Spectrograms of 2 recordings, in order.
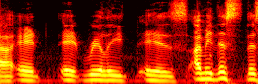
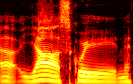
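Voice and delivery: put-on, deliberately deeper voice, much slower pace; 2 semitones lower, 4 dB louder than usual. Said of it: "I like how you deepened your voice for that".

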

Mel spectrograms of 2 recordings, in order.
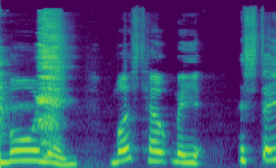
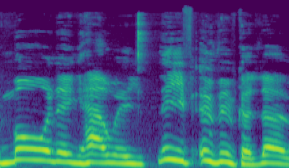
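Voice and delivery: put-on ogre voice, lower pitch; 3 semitones lower than usual. In a roleplaying game, a player speaks to the group as the ogre Uru: Uru ogre voice. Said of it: "It's an ogre. ... And he smells really bad".

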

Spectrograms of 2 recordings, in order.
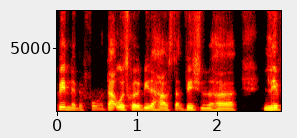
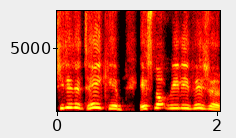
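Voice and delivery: loud shouting voice; 11 semitones higher than usual. Recounting watching a scene, the speaker repeats what they yelled, retelling shouting at the tv. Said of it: "but I was shouting".

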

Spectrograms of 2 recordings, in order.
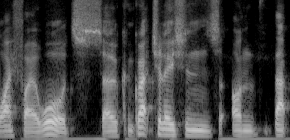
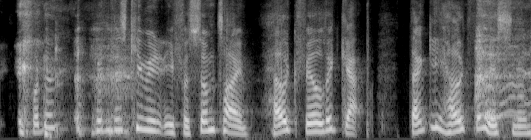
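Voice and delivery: very loud, very high put-on Geordie accent; 11 semitones higher, 8 dB louder than usual. Thanking a listener on air, in a put-on Geordie accent. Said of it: "why I'm putting on the Geordie accent".

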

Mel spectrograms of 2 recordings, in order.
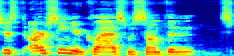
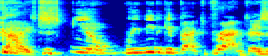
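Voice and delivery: rough, rasping, raspy voice, pitched up; 7 semitones higher than usual. Recalling how he finally got the guys back to practice, imitating his raspy voice. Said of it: "his raspy voice".

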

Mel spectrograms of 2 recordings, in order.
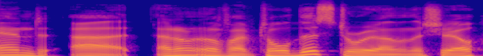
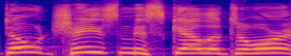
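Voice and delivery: put-on shrill, very high little-kid shout; 14 semitones higher than usual. Retelling a child who loves Skeletor yelling as she runs off, imitating her yell. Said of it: "she'll yell".

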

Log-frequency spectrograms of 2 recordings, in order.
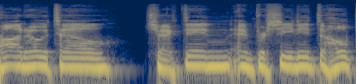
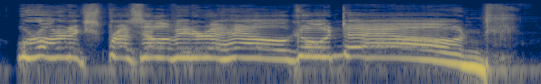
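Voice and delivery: put-on rowdy drunk hollering, very high, stretched downward; 12 semitones higher than usual. Reading aloud a passenger shouting to a nervous flyer: shouting like a drunken redneck. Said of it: "shouted in his ear like a drunken redneck".

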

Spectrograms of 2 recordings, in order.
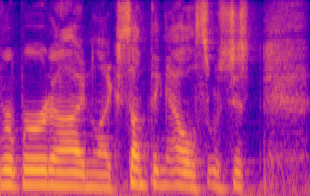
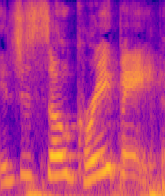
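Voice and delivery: ordinary delivery

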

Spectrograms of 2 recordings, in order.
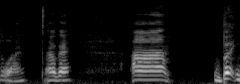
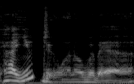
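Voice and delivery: sleazy, leering come-on tone; 9 semitones lower, 9 dB quieter than usual. Mocking America as a pickup line: skeezy guy at a bar. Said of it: "like some skeezy guy at the bar".

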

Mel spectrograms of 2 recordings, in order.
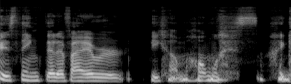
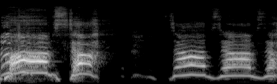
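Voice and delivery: mock yelling, slow and drawn-out screaming. Telling how their mom backed into a van, the speaker retells a scream. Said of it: "I'm screaming outside the car".

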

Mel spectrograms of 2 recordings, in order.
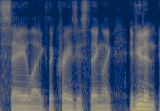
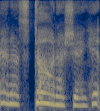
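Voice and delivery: acted, very high, excited, freaked-out sportscaster voice. Retelling the announcer reacting to a one-hit ko: imitating a freaked-out announcer. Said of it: "he would, like, really freak out".

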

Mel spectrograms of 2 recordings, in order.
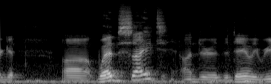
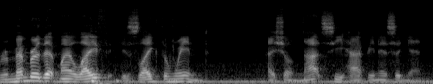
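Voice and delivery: usual speaking voice

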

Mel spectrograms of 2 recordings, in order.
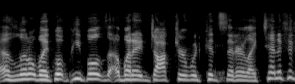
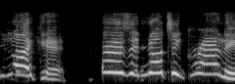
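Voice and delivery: mock British accent, higher and louder; 13 semitones higher, 4 dB louder than usual. Mocking the voices in British adult videos: imitating a British accent. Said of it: "I can't do British accents".

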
